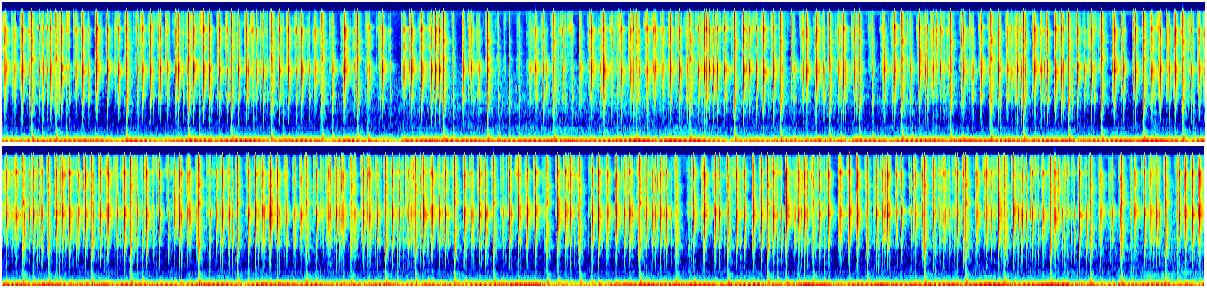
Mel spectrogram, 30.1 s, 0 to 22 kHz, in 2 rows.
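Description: Steady, fast typing on a Phoenix R1 custom mechanical keyboard with a brass base, ABS plate and lubed Cherry MX Black linear switches. It makes a continuous stream of quick keystroke clacks.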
